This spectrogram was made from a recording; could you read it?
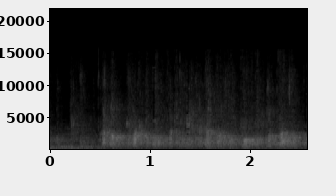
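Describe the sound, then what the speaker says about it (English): Audience applause during a tech conference talk about building Linux for WebAssembly: a quiet pause first, then an even patter of clapping from a modest crowd that holds at a moderate level to the end. "I'd like some applause."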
